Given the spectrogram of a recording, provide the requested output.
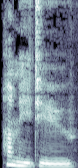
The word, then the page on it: honeydew: British English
